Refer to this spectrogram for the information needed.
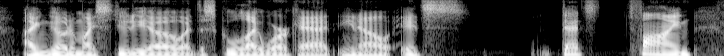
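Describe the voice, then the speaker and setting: A man with an American accent and a normal speaking voice speaks fairly slowly at a medium pitch, his loudness very even and his pitch varying normally, in a dry, close recording with no echo. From North Carolina. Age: 30s. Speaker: music producer and audio engineer. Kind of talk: casual livestream chat. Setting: home studio livestream. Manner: casual, conversational.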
